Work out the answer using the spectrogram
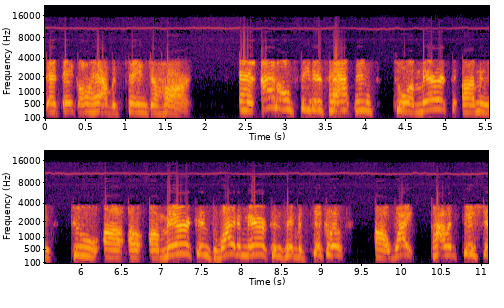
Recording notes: Unique magazine format call-in show.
